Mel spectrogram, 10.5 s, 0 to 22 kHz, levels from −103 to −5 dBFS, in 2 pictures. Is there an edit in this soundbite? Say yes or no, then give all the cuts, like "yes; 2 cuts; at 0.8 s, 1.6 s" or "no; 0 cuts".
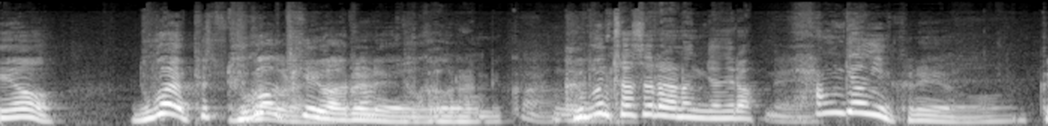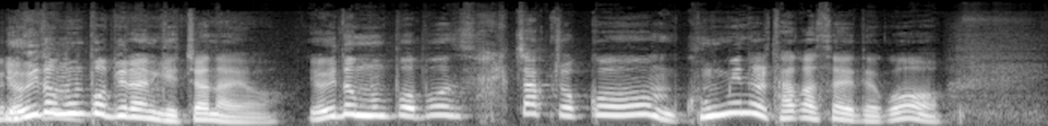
no; 0 cuts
